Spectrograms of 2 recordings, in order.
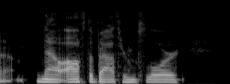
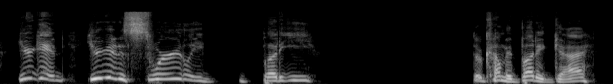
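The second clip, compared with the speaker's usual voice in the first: put-on 13-year-old voice, much higher; 8 semitones higher than usual. Acting out a scuffle between two story characters; 13-year-old kid impression. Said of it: "That was my 13-year-old impression".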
